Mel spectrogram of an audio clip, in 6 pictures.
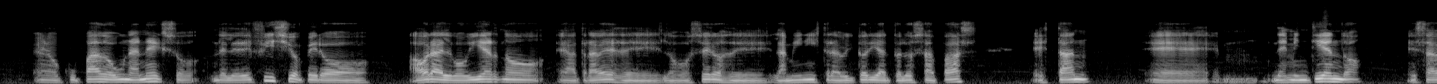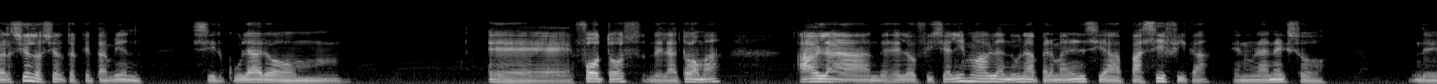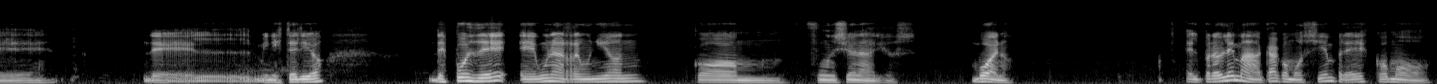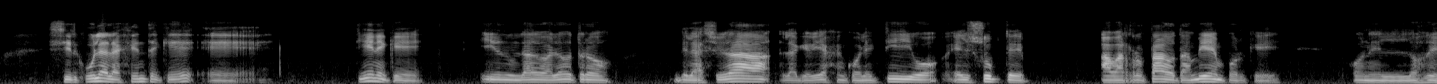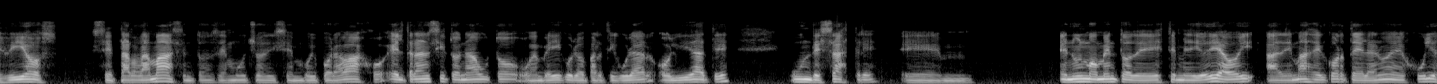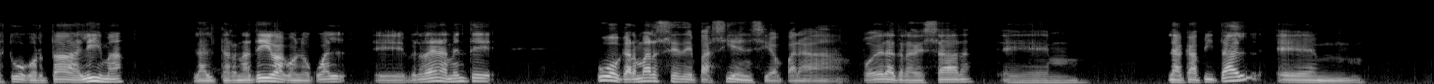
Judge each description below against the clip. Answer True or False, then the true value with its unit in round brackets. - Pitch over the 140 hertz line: False (105 Hz)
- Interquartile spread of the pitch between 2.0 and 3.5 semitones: False (4.4 semitones)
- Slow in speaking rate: True (105 wpm)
